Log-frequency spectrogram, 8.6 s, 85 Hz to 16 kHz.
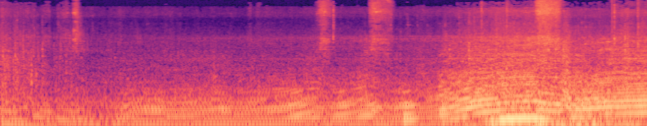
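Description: Subaru Impreza WRX GC8's turbocharged flat-four, heard from inside the cabin, running at low revs with a few light clicks, then revving up and pulling hard about six seconds in. A brief hiss comes near the peak.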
